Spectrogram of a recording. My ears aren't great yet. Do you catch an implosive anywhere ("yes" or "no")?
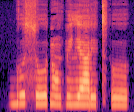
yes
